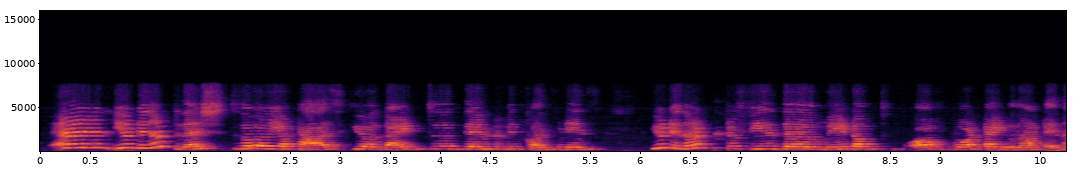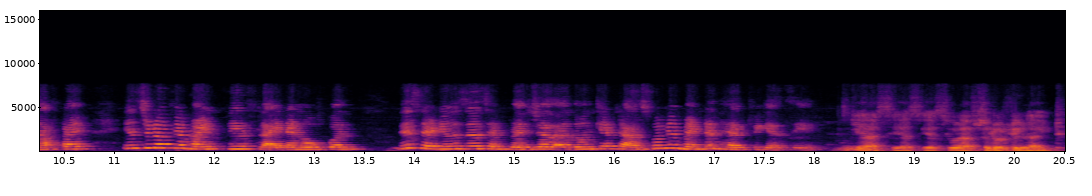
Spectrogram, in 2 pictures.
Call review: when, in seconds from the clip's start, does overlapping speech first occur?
none

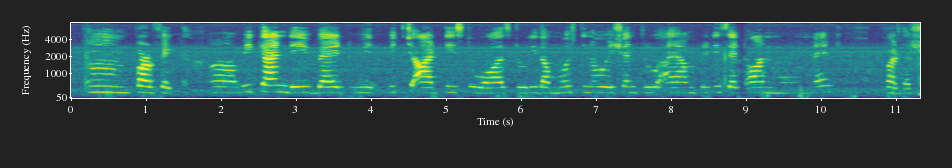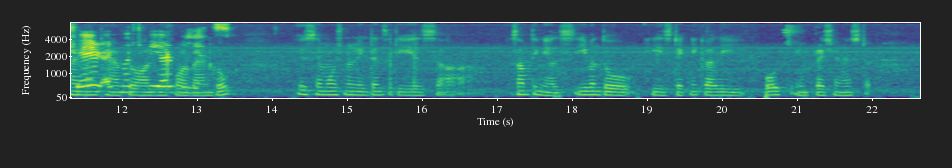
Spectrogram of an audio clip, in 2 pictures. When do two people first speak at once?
11.3 s

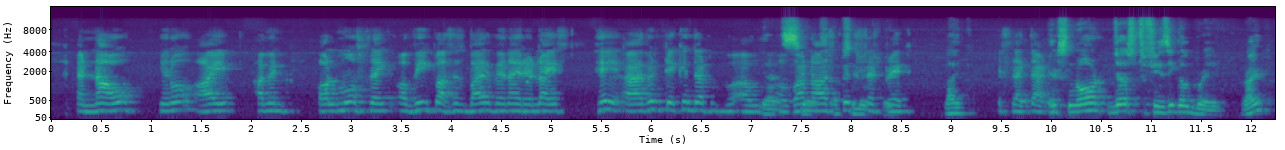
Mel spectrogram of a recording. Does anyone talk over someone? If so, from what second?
7.1 s

